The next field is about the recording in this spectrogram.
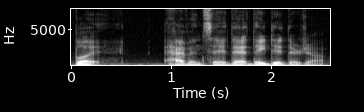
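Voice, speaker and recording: A man's voice: low voice, animated, measured pace, creaky, mellow. A man in his thirties talking in casual podcast chat, earnest and preachy in long winding runs. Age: 30s. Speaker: podcast co-host.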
